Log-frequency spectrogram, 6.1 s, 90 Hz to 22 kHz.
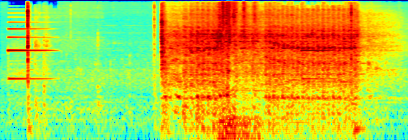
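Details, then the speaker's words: Mercedes CLK55 AMG M113K being checked for O2 sensor issues, cold start: starter whirs, engine catches, runs rough and stumbles briefly then smooths quickly; cause not pinned down. "yeah it clears up quick it's just it's going to stumble a little bit when it falls"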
